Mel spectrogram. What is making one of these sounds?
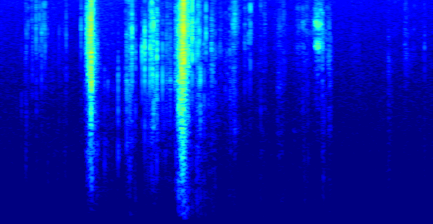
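Playing cards rustle and flick as they are handled.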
